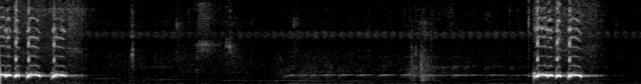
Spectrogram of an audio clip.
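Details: Loud local zebra dove on a tutor recording: a rolling four-note ringing phrase, a long faint steady coo, then another loud rolling burst of quick bell-like notes.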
